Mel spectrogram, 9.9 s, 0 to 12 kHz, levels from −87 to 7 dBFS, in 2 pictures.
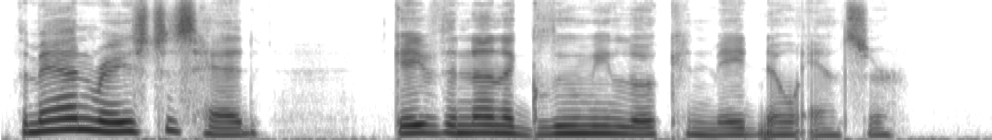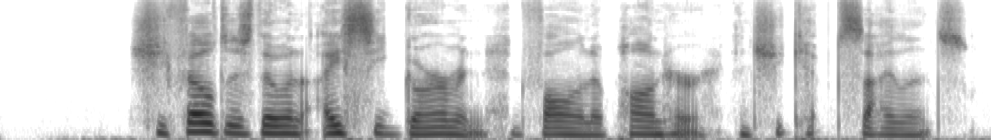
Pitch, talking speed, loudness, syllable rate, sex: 175 Hz, 180 wpm, -18 LUFS, 5.0 syllables/s, female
